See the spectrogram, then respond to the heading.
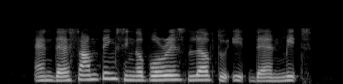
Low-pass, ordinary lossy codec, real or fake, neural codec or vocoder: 5.4 kHz; Opus, 24 kbps; fake; codec, 16 kHz, 4.8 kbps, FACodec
